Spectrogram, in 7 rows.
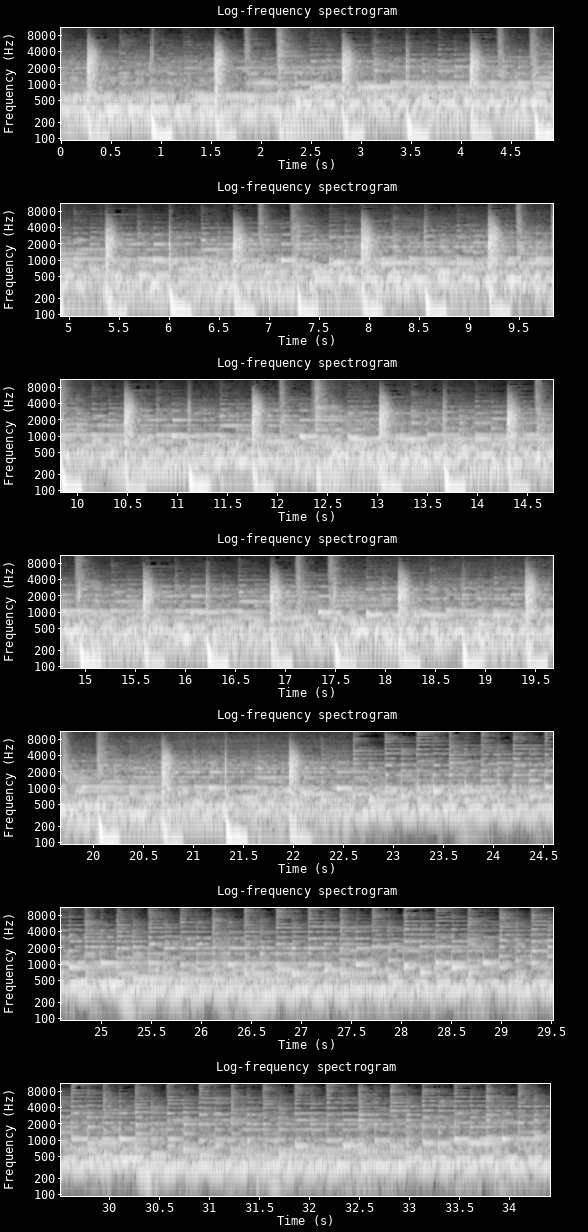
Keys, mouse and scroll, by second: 16.7 ctrl+z, 27.2 right click, 28.5 double click.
